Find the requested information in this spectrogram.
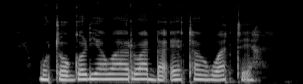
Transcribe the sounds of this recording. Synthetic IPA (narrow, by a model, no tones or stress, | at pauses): mutoɡoljawaɾwada̰ʔetʰaɣuwatḛa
